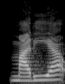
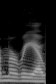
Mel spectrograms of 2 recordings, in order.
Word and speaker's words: Maria: I always say Maria or Maria, whatever comes off your tongue best.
